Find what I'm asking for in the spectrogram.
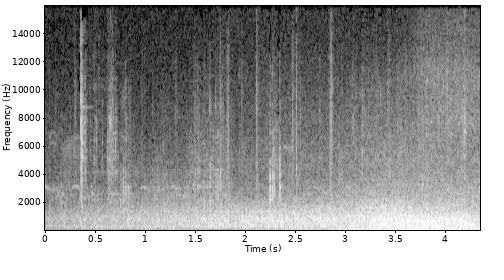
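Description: A car approaches and drives by, its engine rumble and tire noise swelling steadily louder over a few seconds, with no one talking.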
